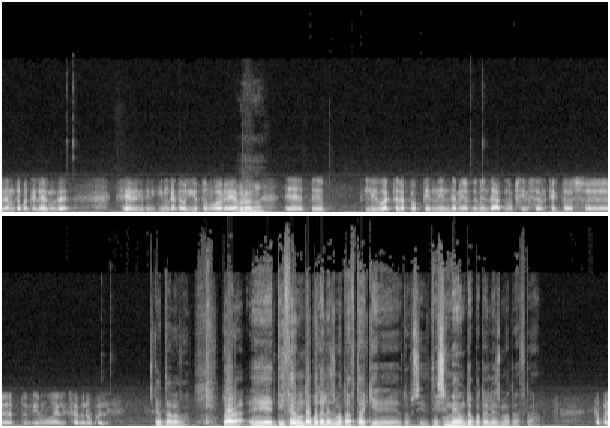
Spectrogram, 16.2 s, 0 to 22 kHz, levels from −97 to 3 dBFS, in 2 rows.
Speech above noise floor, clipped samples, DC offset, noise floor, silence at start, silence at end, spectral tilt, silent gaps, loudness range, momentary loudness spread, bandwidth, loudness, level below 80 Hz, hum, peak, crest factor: 33 dB; under 0.1%; under 0.1%; -45 dBFS; 0 s; 0 s; -5 dB/octave; none; 9 LU; 18 LU; 20 kHz; -14 LUFS; -42 dBFS; none; 0 dBFS; 14 dB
